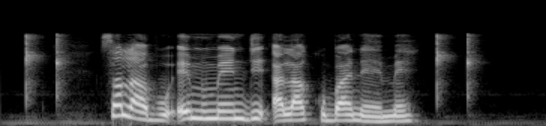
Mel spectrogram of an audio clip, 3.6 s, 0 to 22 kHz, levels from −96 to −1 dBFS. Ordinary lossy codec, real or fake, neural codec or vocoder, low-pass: none; real; none; 7.2 kHz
